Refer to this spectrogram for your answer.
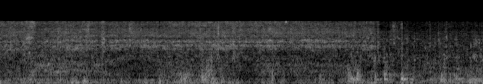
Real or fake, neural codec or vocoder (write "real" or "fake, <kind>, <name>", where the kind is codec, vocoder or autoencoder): fake, vocoder, HiFi-GAN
